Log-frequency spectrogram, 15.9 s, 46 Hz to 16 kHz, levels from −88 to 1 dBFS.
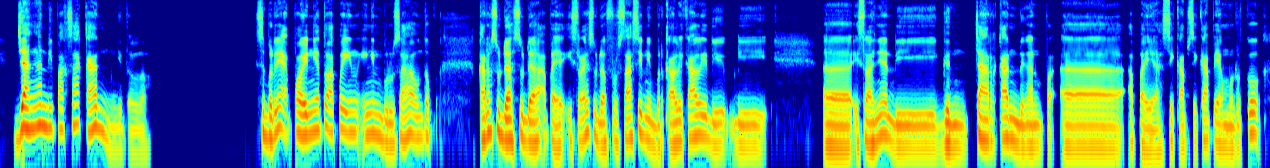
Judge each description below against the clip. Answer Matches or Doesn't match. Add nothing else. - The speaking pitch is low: Matches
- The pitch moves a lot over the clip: Matches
